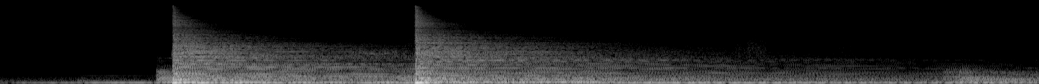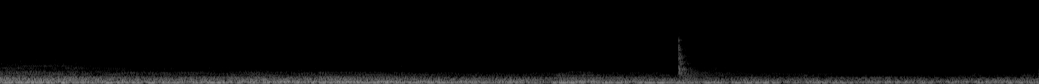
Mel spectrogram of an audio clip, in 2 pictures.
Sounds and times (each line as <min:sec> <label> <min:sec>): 0:01.4 old bare piano soundboard manipulated in various ways 0:11.7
